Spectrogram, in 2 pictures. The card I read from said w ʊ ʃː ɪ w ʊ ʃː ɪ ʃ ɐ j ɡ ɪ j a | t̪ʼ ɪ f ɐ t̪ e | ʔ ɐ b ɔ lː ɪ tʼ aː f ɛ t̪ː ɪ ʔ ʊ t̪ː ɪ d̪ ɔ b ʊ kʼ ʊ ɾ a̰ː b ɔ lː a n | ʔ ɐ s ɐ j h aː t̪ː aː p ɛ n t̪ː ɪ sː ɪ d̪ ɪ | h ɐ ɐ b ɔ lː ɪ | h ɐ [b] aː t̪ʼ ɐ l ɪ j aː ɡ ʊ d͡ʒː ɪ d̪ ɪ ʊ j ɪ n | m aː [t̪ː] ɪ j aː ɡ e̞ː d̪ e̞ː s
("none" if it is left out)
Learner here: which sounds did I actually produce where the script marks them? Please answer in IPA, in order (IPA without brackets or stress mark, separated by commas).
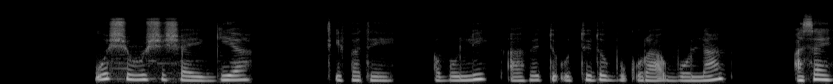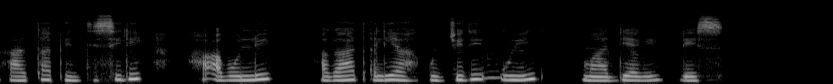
ɡ, d̪ː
